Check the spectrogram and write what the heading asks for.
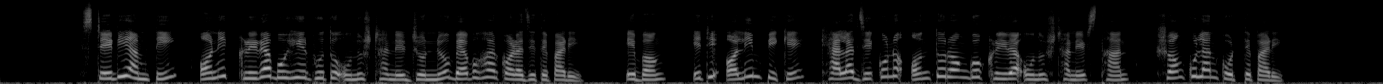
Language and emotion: Bengali, neutral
